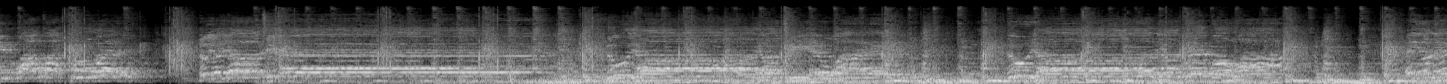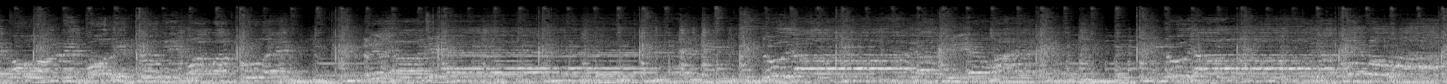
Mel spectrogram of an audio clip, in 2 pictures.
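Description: Live brass band music with several voices singing together. The voices sing alone at first, then about two and a half seconds in the full band with bass and drums comes in under short sung phrases that repeat.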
